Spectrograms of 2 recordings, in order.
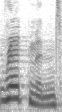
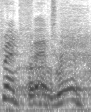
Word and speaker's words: Redford: um Father John red is it Redmond forgive me if I got your name wrong yes Redford Redford no well women like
